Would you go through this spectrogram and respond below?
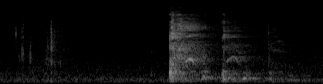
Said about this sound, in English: I think the clinic in Bordeaux would have some reasons for this cough.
